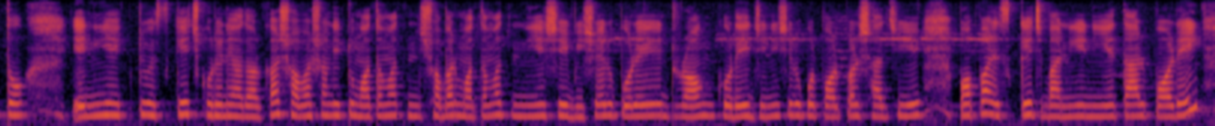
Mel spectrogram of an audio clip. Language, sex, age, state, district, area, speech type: Bengali, female, 18-30, West Bengal, Darjeeling, urban, spontaneous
